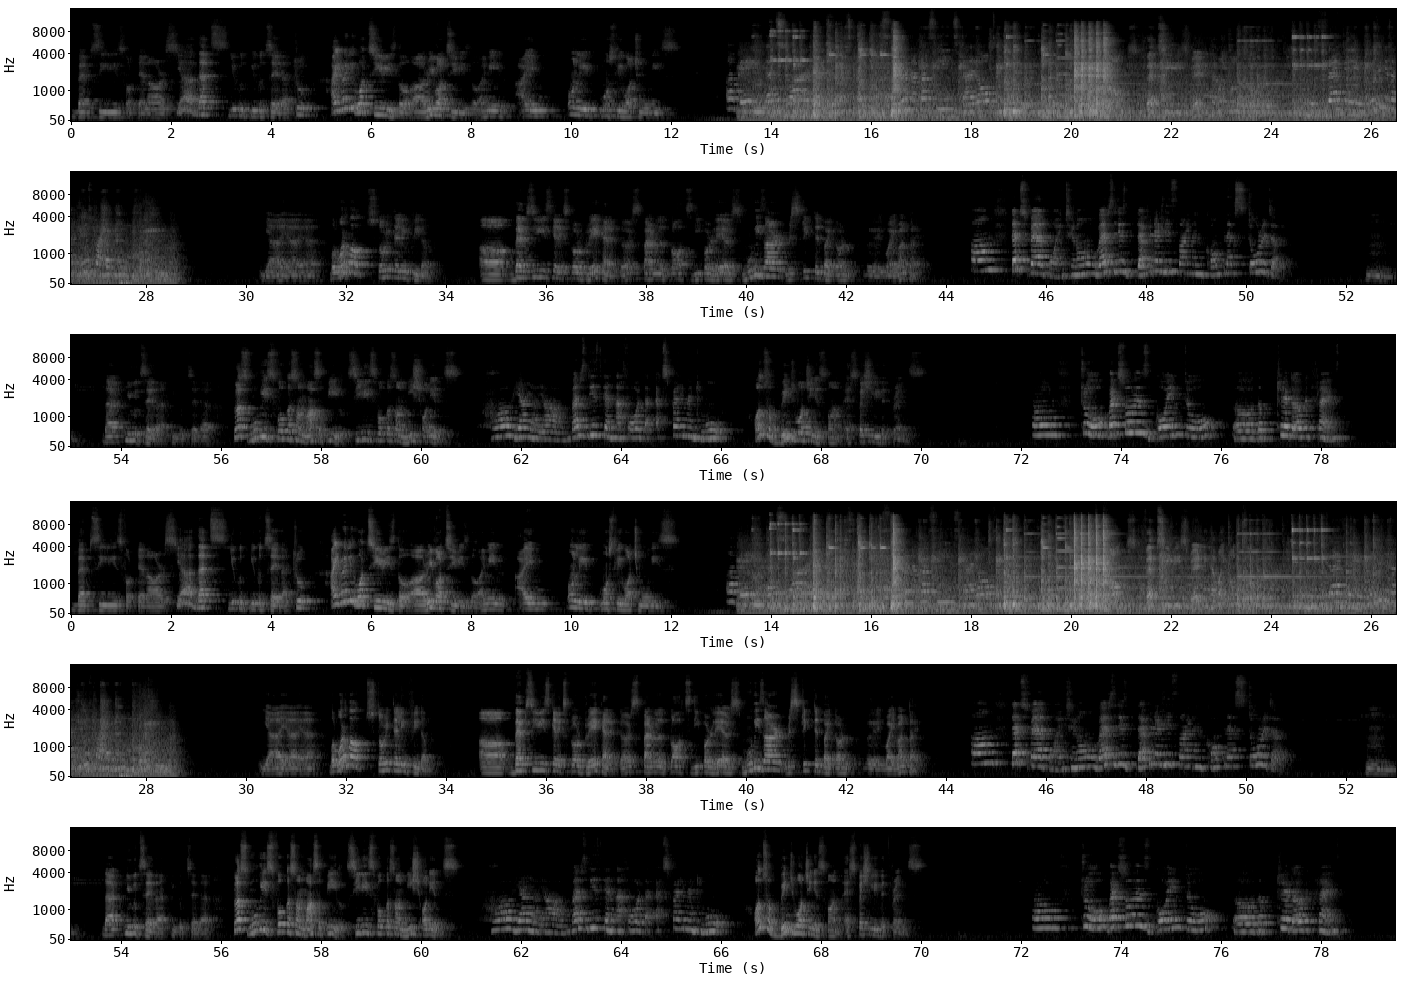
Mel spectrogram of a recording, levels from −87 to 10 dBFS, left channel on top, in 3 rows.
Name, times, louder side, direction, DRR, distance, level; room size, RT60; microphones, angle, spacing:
voice 1, 0.0-4.7 5.2-9.5 9.9-12.1 20.3-24.1 30.3-31.4 31.7-33.7 34.7-42.1 42.4-43.5 52.4-53.1 53.6-55.9 56.3-60.7 66.7-70.0, right 3 dB, 85° right, 3 dB, 0.5 m, -49 dB
voice 2, 13.1-19.8 24.8-27.7 44.5-50.8 61.2-66.0 72.2-75.8 76.2-78.4, left 2 dB, 60° left, 0 dB, 0.8 m, -48 dB
sound 1, 13.3-28.6, right 3 dB, 30° right, 0.4 m, -40 dB
2.7 x 2.6 x 3.9 m, 0.79 s
head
